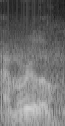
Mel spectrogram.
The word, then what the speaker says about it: Amarillo: we are in Amarillo should be pronounced a Maria but it's pronounced Amarillo Texas at the home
